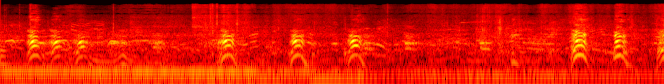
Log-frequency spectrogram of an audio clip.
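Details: Two-year-old female German Shepherd mix, medium-sized, up for adoption, giving short, sharp yelping barks at uneven intervals, about seven in total, with people talking and laughing nearby.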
